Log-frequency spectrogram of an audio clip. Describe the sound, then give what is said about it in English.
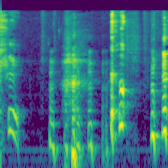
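A series of short, rough coughs from a pet in a played video, about five quick bursts with brief pauses between them, moderately loud, with a slightly squeaky, voice-like quality. “And then she coughs, doesn't she?”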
